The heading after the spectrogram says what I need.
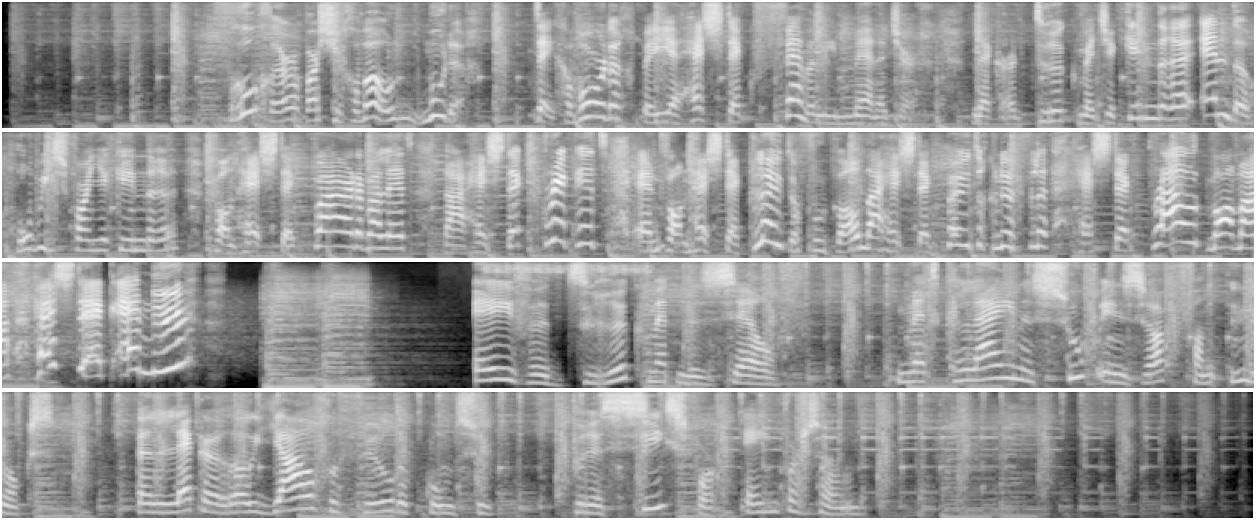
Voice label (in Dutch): Commercieel hysterisch expressief met muziek, Voice over; Soep in zak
